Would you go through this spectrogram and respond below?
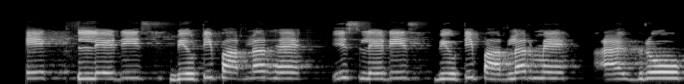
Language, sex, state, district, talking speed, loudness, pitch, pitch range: Hindi, female, Bihar, Lakhisarai, 105 wpm, -14 LUFS, 280 Hz, 265-290 Hz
